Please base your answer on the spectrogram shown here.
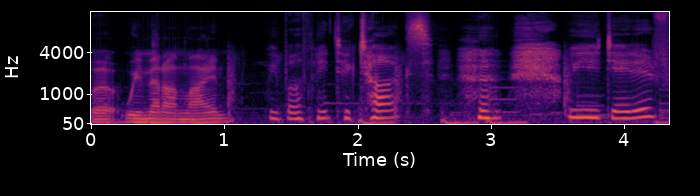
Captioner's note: laughing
